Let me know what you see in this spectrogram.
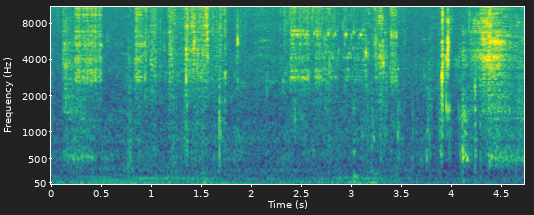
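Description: Chewing and mouth noises from eating a fried chicken burger, with a few short rustles, over a steady low rumble inside a car.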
